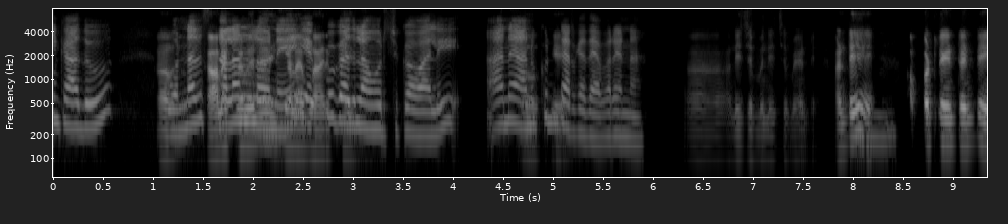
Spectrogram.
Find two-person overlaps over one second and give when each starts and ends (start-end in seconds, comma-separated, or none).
1.2-3.2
